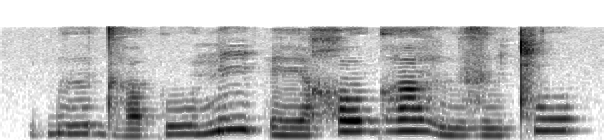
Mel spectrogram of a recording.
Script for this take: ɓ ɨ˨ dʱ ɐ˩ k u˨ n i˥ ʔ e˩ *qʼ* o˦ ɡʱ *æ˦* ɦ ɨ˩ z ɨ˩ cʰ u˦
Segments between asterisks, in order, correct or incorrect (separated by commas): incorrect, incorrect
